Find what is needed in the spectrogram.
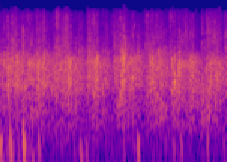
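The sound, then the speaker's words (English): Applause from an audience at the close of a meeting: a dense, even crackle of many hands clapping, fairly loud and continuous throughout. “I think he deserves a round of applause, and thank you.”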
